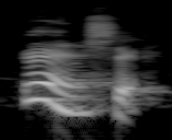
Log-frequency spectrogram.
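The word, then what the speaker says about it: 认识: 认识 뒤에는 경성입니다. 认识 가볍게 시 내려주시면 돼요.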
